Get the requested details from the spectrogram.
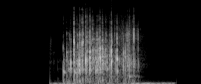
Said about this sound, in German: wunderschönes Geräusch beim Würfeln. Diese Würfel stellen die, die Beute der Vögel dar.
